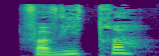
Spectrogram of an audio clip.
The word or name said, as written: forvitre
